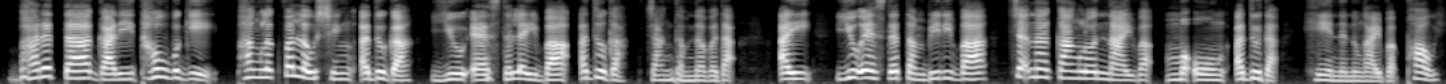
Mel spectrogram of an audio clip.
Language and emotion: Manipuri, happy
